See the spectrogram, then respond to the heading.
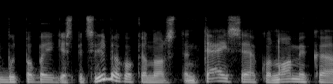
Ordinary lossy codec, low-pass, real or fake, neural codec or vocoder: Opus, 24 kbps; 9.9 kHz; real; none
